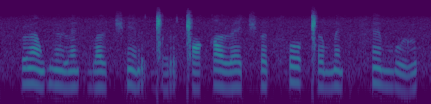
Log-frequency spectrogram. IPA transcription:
ɭ ã˧˩˧ w ɡ ɛ̃˨˩ ɭ l ɛ̃˨˩ k b a˨˩ ɭ t͡ʃʰ ẽ˧˩˧ r ɡ͡ǁ ə˨˩ r ǁ ɒ˨˩ q a˨˩ ɭ ɛ˨˩ t͡ʃʰ ə˨˩ t͡sʰ o˦˨ ǁ ə˨˩ m ɛ̃˧˩˧ k t͡sʰ ɛ̃˦˨ m u˧˩˧ ɭ

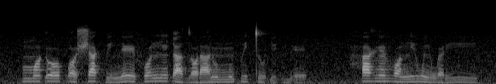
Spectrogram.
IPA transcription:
m ɔ̃˦ ɗ oː˦ ɓ ɔ˧ ʃ a˦˨ k͡p i˨ n eː˦˨ f o˦ n ĩ˦ ɗ a˨ d ɔ˨ ɾ a˨˦ ɾ ũ˧ m ũ˦ p i˦ t u˨ ɗ i˨ ɡ͡b e˨ | h a˦ ɣ ɛ̃˦ v ɔ˧ n i˦ w ĩ˨ w ə˨ ɾ iː˦˨

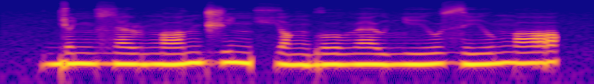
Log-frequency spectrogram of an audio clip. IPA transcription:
ɟ ɒ ɲ ɮ æ ɭ ŋ ɒ n d͡ʒ i ɲ ç ɒ ŋ ɡ o β æ u̯ ʎ i u̯ z i u̯ ŋ ɒ

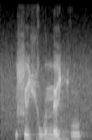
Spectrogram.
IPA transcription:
ɬ e ç ʊ w ʊ n ɛ ʎ ʊ

